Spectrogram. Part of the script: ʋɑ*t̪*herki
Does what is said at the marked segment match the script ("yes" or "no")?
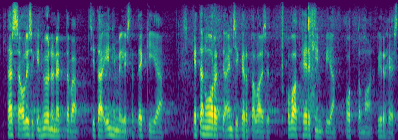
yes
